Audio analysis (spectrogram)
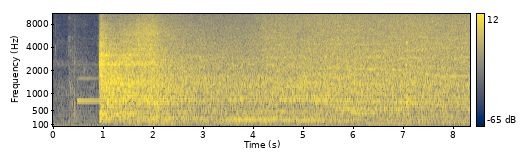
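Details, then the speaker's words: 2000 Mercury Grand Marquis 4.6 L, after intake manifold gasket replacement and misfire repair: brief warning chime, then the engine catches at once and settles into a steady even idle with no misfires. "And as you can see, it runs fairly well. Let's check the computer and see what shows up. That's it. No misfires. All the cylinders are firing exactly as they're supposed to be."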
